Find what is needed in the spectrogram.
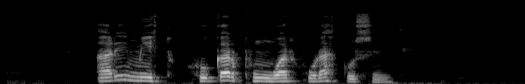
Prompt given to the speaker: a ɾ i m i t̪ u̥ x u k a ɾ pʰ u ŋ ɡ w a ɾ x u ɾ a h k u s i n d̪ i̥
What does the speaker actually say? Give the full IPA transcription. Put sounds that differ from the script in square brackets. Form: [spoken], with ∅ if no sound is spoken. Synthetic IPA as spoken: a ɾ i m i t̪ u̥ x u k a ɾ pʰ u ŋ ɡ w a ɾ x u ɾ a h k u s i n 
